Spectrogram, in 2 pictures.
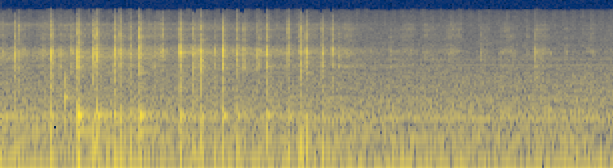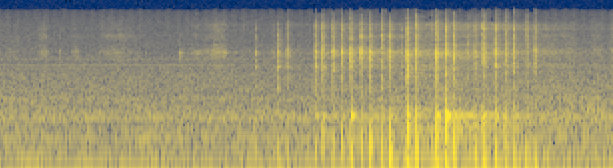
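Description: Fingernails tap and scratch the body of an aluminum Olipop drink can held up in the hand, making quick, irregular clicks with a bright metallic ring and a faint low hum beneath. A flurry of tapping runs for about two and a half seconds, then comes a long quiet stretch of near silence before the tapping and scratching returns more strongly near the end.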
